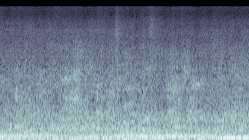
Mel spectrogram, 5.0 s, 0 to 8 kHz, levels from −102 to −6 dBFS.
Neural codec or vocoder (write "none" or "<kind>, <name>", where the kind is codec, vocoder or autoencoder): autoencoder, DAC-VAE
